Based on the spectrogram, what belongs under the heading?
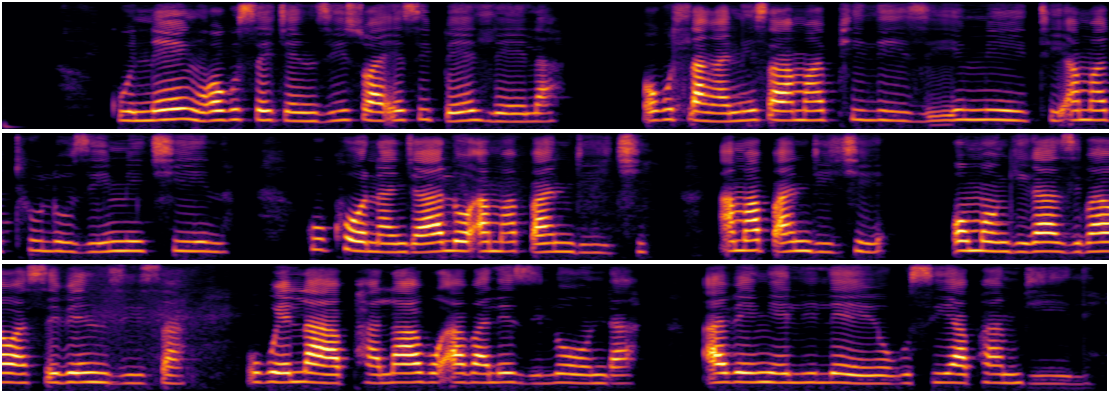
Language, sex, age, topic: North Ndebele, male, 36-49, health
